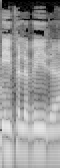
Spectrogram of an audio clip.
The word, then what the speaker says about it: Viva la vida: Diva la vida, the diva, de, I always say it wrong. – Viva la vida.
